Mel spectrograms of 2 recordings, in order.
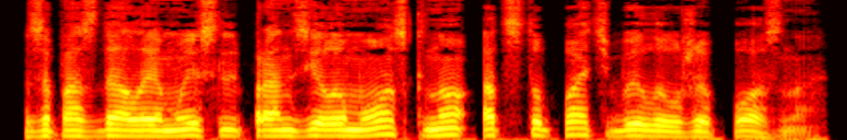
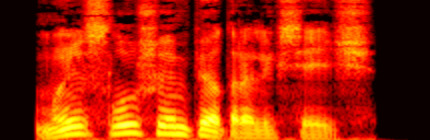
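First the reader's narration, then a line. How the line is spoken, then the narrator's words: Calm and friendly. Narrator (Russian): спокойно и доброжелательно, как будто давно ждал этих слов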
